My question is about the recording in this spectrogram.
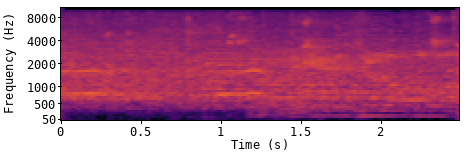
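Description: Basketball broadcast sound: a steady arena crowd hubbub, with a voice coming in about a second in.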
